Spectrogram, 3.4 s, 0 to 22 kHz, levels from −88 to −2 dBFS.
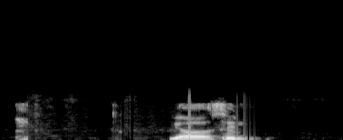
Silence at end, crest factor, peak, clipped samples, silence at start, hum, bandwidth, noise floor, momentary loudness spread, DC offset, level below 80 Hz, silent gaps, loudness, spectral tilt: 0.9 s; 18 dB; -2 dBFS; under 0.1%; 0.15 s; none; 7.4 kHz; -79 dBFS; 20 LU; under 0.1%; -60 dBFS; none; -16 LUFS; -5 dB/octave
